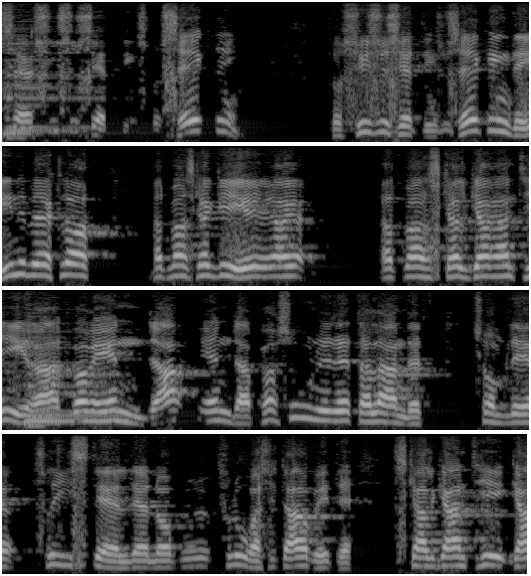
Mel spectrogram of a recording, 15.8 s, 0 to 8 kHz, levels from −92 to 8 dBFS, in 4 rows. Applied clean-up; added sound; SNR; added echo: classical method spectral subtraction.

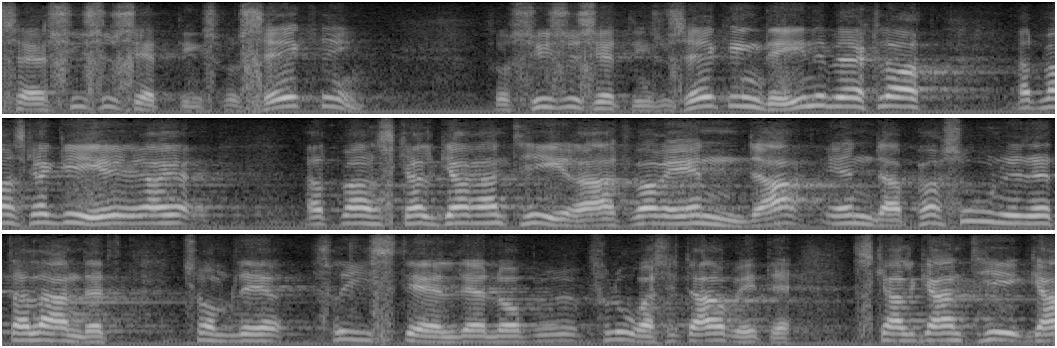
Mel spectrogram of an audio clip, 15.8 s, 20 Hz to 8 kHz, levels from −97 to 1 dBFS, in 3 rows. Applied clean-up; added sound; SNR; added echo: none; none; none; none.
